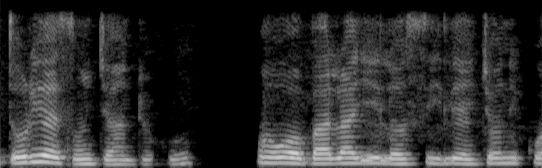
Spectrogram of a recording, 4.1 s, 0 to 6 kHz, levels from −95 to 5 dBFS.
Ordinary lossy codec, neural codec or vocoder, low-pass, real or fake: none; none; 5.4 kHz; real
